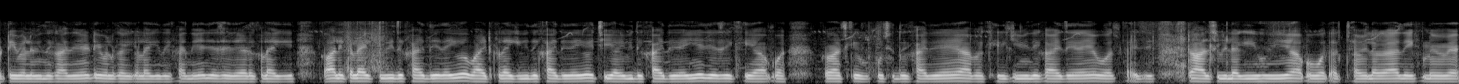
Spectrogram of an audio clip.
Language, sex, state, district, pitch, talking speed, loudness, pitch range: Hindi, male, Chhattisgarh, Korba, 135 Hz, 315 wpm, -16 LUFS, 135-140 Hz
